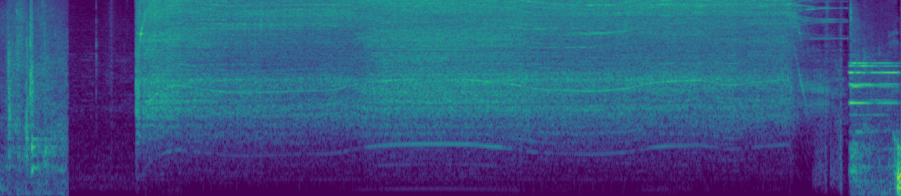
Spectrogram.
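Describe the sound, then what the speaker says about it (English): A Bauer miter saw cuts through an end-grain tree cookie in one loud, continuous bite lasting about seven seconds, bracketed by brief clicks and handling noise at the start and finish. "thank you, Bauer miter saw"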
